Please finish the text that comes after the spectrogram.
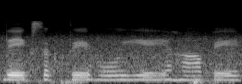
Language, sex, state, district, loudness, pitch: Hindi, male, Haryana, Jhajjar, -18 LUFS, 110 Hz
